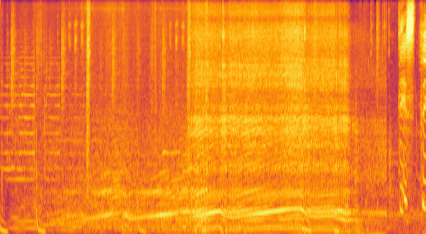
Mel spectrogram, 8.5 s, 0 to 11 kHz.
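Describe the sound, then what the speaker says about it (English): A 2019 BMW X7 xDrive50i with its V8 exhaust revs and pulls hard, a loud close engine note climbing and falling in pitch through gear changes, with faint voices at the end. "The 50i, it sounds badass. BMW M, I don't know who sound tunes this exhaust."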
